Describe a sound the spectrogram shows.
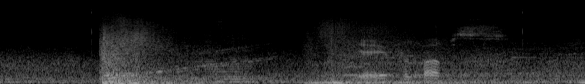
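A machine hums and whooshes as it powers up.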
